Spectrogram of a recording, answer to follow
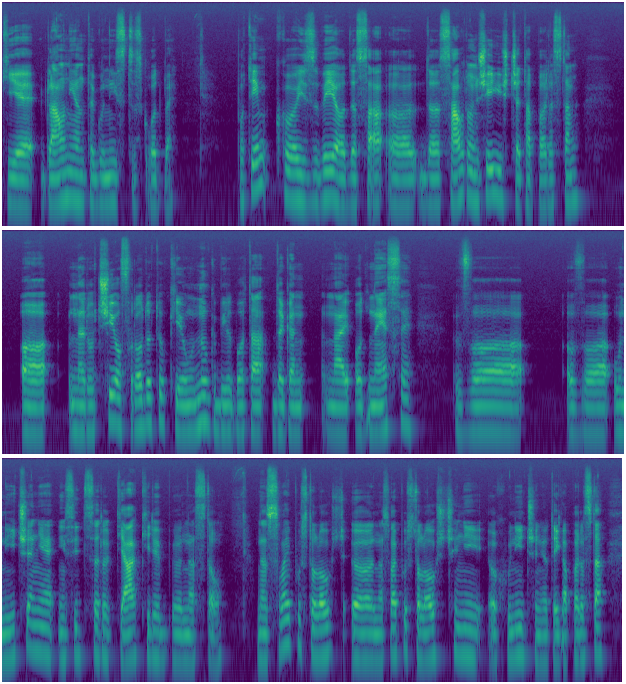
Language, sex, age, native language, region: Slovenian, male, 18-29, Slovenian, Central Slovenia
